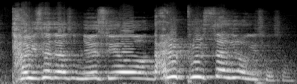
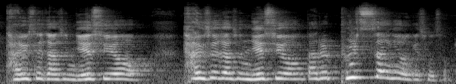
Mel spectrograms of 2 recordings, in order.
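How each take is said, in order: First: High, full-force shout for mercy; louder crying out. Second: High-pitched acted cry for mercy. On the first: Acted. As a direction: yell it desperately over the crowd. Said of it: "더 크게". (더 크게 절박하게 외치듯이) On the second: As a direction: call out high and urgent, short of full force. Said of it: "막 소리를 지릅니다". (높은 목소리로 소리 지르듯이)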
